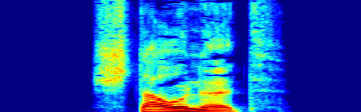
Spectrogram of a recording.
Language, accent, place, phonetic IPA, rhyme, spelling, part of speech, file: German, Germany, Berlin, [ˈʃtaʊ̯nət], -aʊ̯nət, staunet, verb, De-staunet.ogg
- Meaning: second-person plural subjunctive I of staunen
